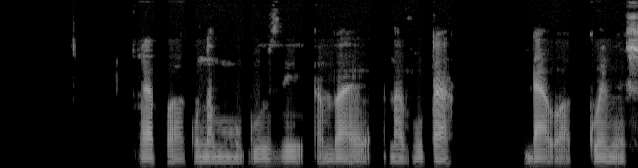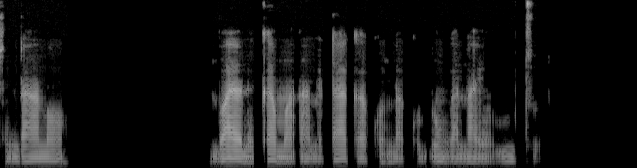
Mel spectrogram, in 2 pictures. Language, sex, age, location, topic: Swahili, female, 36-49, Wajir, health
